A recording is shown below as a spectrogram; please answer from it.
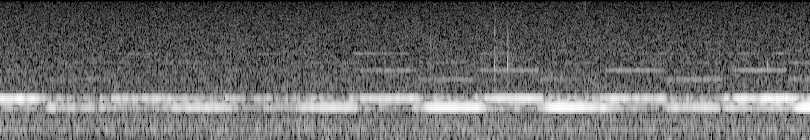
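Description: Faint background music: two held notes, one a little higher than the other, slowly taking turns over a soft hiss.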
